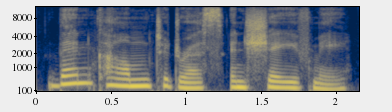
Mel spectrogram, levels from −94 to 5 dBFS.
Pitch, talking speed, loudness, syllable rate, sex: 215 Hz, 195 wpm, -14 LUFS, 4.3 syllables/s, female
